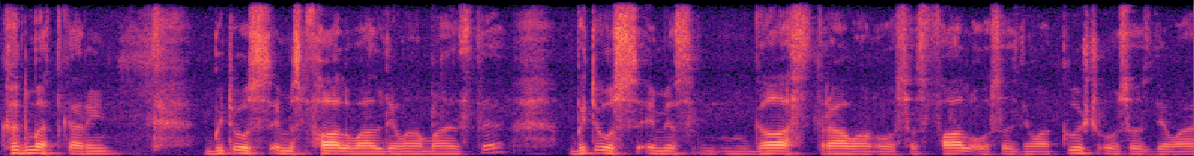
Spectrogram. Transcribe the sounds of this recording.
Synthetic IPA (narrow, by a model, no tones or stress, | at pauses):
kʰɨd̪mɐt̪kɐɾinʲ | bɨt̪ʲoːssemisfʰaːlʋaːld̪iʋãːmaːst̪ɨbɨt̪ʲoːssɐmisɡaːst̪ɾaːʋaːnoːsɐsfʰaːloːsɐsd̪iʋãːkəːʃʰoːsɐsd̪ʲiʋãː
